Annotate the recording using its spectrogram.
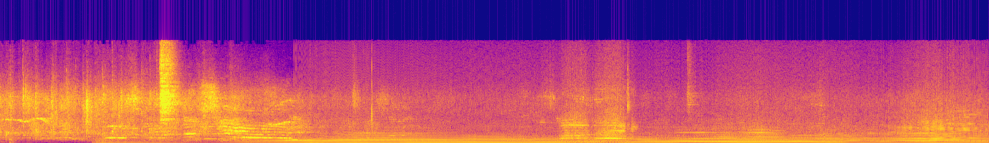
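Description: Electric guitars play loud, sustained distorted chords.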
